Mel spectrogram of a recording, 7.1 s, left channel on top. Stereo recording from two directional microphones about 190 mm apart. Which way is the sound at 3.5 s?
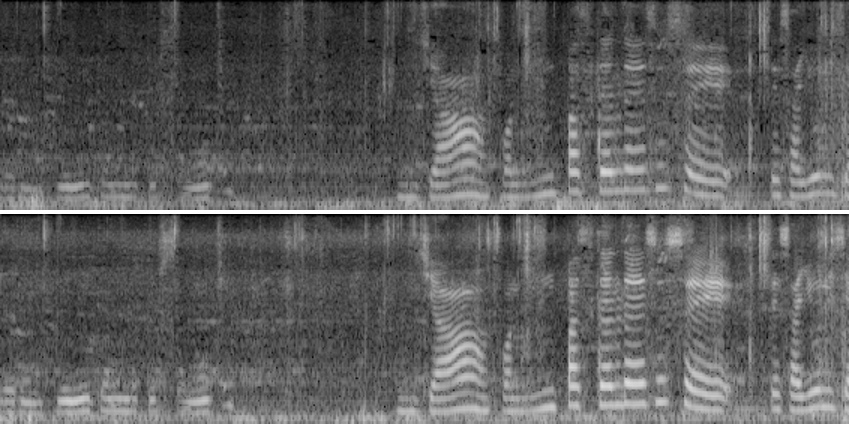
10° right (ahead or behind).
